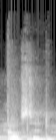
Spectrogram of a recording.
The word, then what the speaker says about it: Houston: Yes, if you live in Hston County, Georgia, it's pronounced Hston, not Houston.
